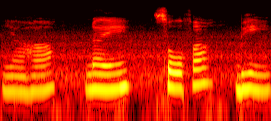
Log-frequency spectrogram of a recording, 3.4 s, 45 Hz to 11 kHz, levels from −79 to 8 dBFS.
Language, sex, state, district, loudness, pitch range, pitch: Hindi, female, Chandigarh, Chandigarh, -19 LUFS, 185-210 Hz, 195 Hz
